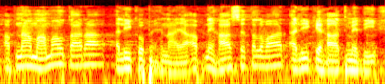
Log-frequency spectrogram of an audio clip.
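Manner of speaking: ordinary delivery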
